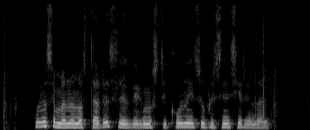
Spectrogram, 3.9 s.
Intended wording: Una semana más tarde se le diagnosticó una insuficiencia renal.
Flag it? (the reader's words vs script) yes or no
no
